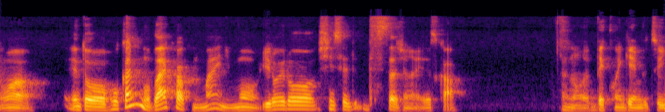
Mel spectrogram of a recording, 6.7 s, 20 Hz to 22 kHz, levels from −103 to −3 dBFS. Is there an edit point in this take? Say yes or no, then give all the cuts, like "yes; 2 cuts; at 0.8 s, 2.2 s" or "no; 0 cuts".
no; 0 cuts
